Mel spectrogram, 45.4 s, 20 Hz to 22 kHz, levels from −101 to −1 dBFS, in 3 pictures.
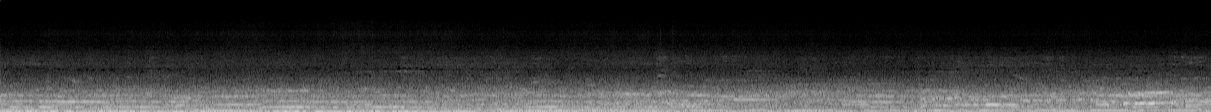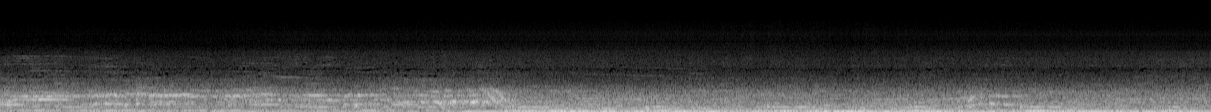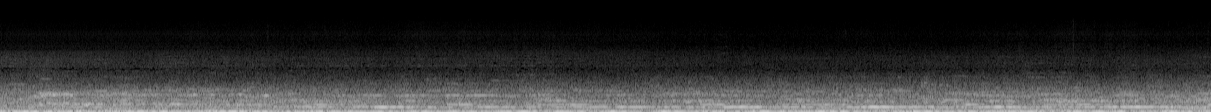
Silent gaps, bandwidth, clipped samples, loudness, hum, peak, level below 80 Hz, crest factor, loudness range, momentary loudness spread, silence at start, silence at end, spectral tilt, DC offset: none; 2.2 kHz; under 0.1%; -31 LUFS; none; -14 dBFS; -30 dBFS; 14 dB; 4 LU; 5 LU; 0 s; 0 s; -12.5 dB/octave; under 0.1%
